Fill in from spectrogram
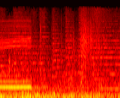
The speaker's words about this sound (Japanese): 花火花火が上がった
